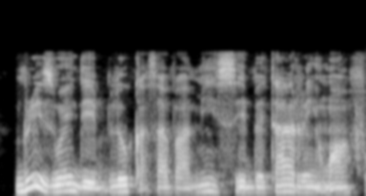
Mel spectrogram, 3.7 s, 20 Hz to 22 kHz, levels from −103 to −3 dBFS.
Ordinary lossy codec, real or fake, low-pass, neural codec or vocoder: none; real; 7.2 kHz; none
